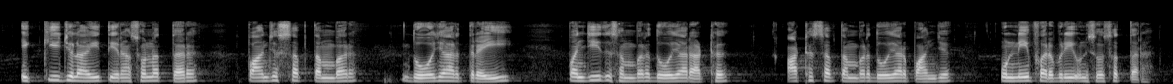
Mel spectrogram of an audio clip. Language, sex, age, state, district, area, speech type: Punjabi, male, 45-60, Punjab, Pathankot, rural, spontaneous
